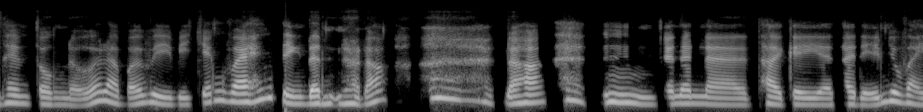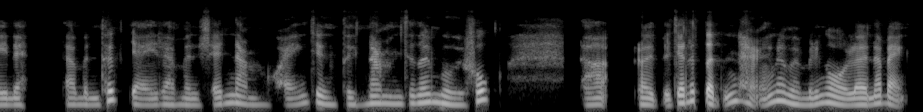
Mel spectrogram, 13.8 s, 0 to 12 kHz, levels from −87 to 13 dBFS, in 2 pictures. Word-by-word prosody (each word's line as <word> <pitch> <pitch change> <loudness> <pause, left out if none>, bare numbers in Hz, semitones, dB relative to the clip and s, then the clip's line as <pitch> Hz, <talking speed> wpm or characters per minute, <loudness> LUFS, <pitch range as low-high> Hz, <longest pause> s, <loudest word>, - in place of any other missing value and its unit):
thêm 190 0 -1
tuần 160 -2 -2
nữa, 150 +10 0
là 230 -6 +2
bởi 165 +3 +1
vì 190 -5 +1
bị 155 0 -4
choáng 220 +5 0
váng 225 +6 +6
tiền 175 -4 +3
đình 180 0 +7
đồ 180 -1 +2
đó. 240 +9 +1 0.9
Đó, 195 +3 +6 0.5
ừm, 200 -6 +1
cho 170 - +3
nên 180 0 +2
nà 155 -3 +1
thời 170 -4 +2
kỳ, 155 -1 +1
à 150 -1 0
thời 165 - +2
điểm 150 +4 0
như 235 0 +4
vầy 170 -7 -1
nè, 155 0 -4 0.3
là 155 - -4
mình 155 -1 -7
thức 255 +10 +1
dậy 150 -3 -4
là 160 -1 -6
mình 150 -1 -8
sẽ 155 +3 -5
nằm 185 -5 -4
khoảng 155 +6 -9
chừng 195 -5 -2
từ 160 - -7
5 185 -1 -1
cho 185 - -6
tới 205 +2 +1
10 180 -7 -1
phút. 255 +3 +3 0.7
Đó, - - -3 0.2
rồi 160 -2 0
để 135 - -4
cho 195 - +3
nó 245 - +1
tỉnh 195 +3 +4
hẳn 210 -1 -3
rồi 245 - +1
mình 170 -6 -2
mới 160 +2 -2
ngồi 180 -6 +1
lên 155 0 +2
đó 185 - +2
bạn. 170 -3 -1
175 Hz, 245 wpm, -24 LUFS, 155-200 Hz, 0.9 s, đình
